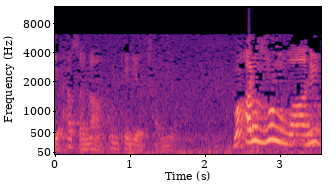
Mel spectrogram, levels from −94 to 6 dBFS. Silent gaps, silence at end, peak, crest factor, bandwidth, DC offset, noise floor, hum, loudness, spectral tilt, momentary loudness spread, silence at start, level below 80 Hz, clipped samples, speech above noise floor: none; 0 s; 0 dBFS; 20 dB; 6.6 kHz; under 0.1%; -37 dBFS; none; -17 LUFS; -6 dB/octave; 25 LU; 0 s; -42 dBFS; under 0.1%; 19 dB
